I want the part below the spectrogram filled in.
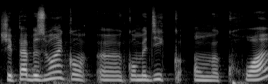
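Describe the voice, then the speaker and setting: The speech comes at a fairly slow pace with ordinary pitch variation in a very clean recording with a silent background. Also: woman. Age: 60s. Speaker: abuse survivor and healing workshop leader. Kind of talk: interview. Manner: halting, with repetitions and hesitations.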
